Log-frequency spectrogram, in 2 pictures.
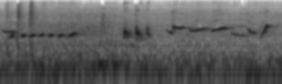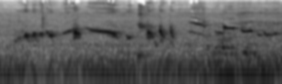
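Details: Aceh white-rumped shama pouring out a varied song of quick whistles, trills and sharp upswept notes, partly buried under heavy low background rumble and noise.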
